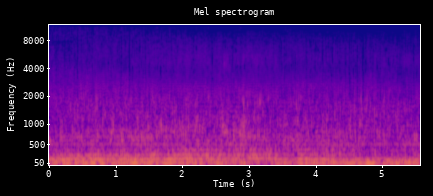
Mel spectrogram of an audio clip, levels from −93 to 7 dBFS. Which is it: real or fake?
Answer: fake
